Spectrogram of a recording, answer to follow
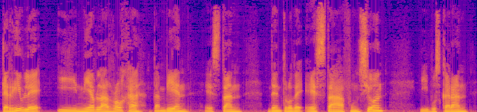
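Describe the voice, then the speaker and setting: A man with a Mexican accent hosts a lucha libre show, presenting the match card conversationally and pausing as he finds his words. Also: medium pitch, a little mellow, dry recording, studio quality.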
